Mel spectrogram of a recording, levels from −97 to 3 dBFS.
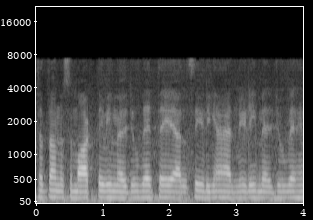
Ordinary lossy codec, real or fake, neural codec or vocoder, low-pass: none; fake; codec, 16 kHz, 1.1 kbps, Voila-Tokenizer; none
